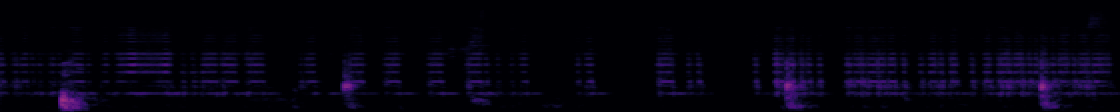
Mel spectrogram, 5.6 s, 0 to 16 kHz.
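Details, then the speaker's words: Lawn tractor robot steering motor driven by PWM at 500 Hz: a steady squeal cutting in and out as the motor moves, audible PWM whine. "you're doing this real time yeah you can hear the motor still squealing"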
